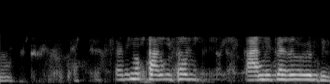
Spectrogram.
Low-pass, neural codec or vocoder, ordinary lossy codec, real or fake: 3.6 kHz; codec, 24 kHz, 1.5 kbps, HILCodec; none; fake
